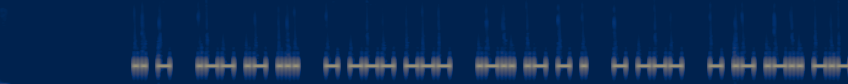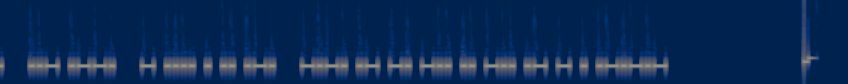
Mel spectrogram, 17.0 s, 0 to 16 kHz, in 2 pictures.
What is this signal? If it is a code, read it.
Morse code, heard as a keyed tone, about 30 wpm, 700 Hz. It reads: IT WAS TOO LATE TO TALK UP THEIR CANDIDATE.
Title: Sentences from Top 1600 Words 30wpm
